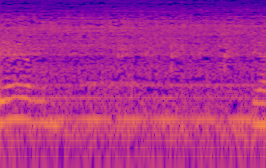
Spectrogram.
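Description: A steady electric motor hum with a constant low tone and a faint hiss above it, heard under a voice that trails off in the first half second.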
